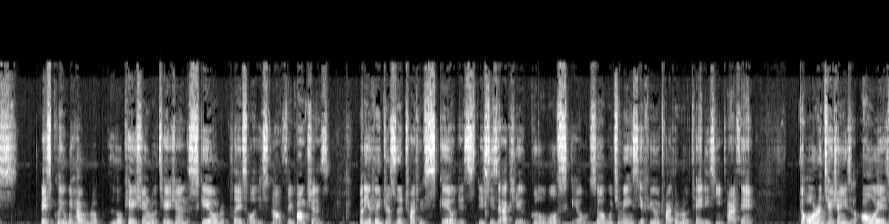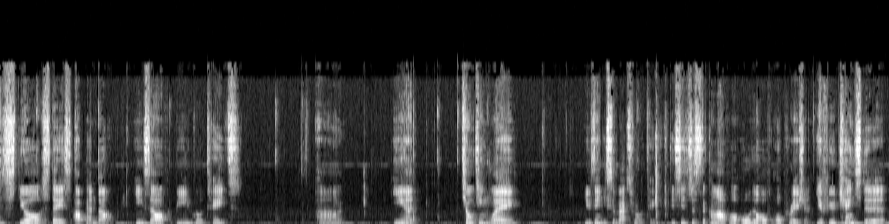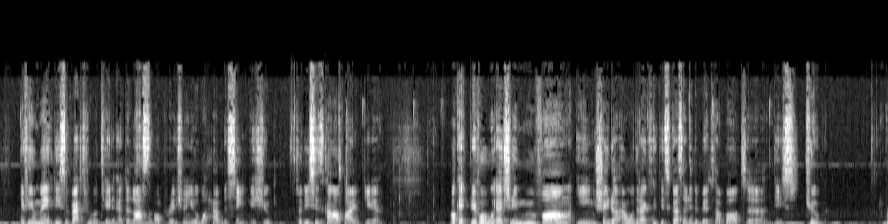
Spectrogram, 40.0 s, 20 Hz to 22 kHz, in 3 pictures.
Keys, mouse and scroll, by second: 0.3-3.3 middle drag, 4.7 middle click, 5.5-8.6 shift+drag, 9.8-12.9 drag, 12.9-15.3 typing, 13.1 drag, 13.6 click, 14.0 click, 14.6 click, 16.0-16.9 middle drag, 16.9 drag, 17.9 middle click, 18.9-21.1 typing, 19.6 click, 20.3 click, 23.0 click, 23.2 x, 24.3 click, 25.7-26.6 drag, 26.6-27.1 middle drag, 27.1 click, 30.9 d, 31.2 right click, 31.9 d, 32.2-36.5 middle drag, 36.5 click, 37.4-40.0 middle drag.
